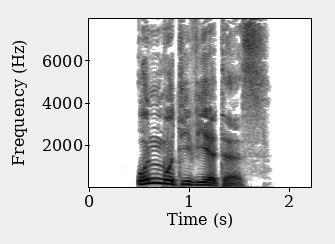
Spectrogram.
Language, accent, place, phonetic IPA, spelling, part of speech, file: German, Germany, Berlin, [ˈʊnmotiˌviːɐ̯təs], unmotiviertes, adjective, De-unmotiviertes.ogg
- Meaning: strong/mixed nominative/accusative neuter singular of unmotiviert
